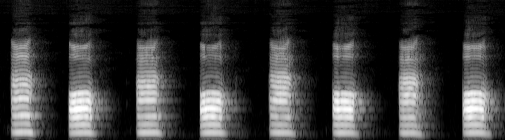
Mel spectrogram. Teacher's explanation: We've got the tongue, which for ah is further back in the mouth.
